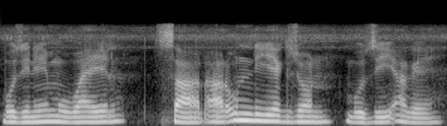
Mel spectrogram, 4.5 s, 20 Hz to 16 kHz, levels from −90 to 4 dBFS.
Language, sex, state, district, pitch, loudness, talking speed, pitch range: Chakma, male, Tripura, Unakoti, 150 Hz, -17 LUFS, 105 wpm, 145-160 Hz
